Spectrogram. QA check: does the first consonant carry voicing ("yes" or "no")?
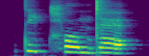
no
